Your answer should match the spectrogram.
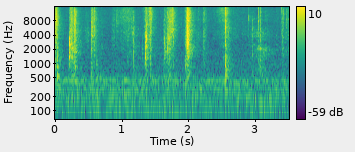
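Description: Tarot cards being shuffled and drawn by hand close up, a run of crisp riffling snaps and slides repeating in an uneven rhythm.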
